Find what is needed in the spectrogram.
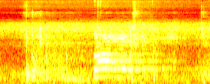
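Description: A tennis ball struck on a serve, heard through a television's speaker, with a short voice call about a second later.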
